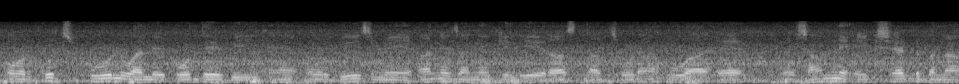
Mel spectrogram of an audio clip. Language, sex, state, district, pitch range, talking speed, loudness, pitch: Hindi, male, Rajasthan, Bikaner, 110-130 Hz, 135 wpm, -18 LUFS, 115 Hz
